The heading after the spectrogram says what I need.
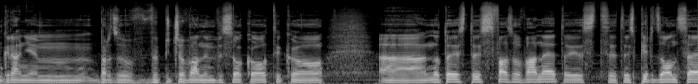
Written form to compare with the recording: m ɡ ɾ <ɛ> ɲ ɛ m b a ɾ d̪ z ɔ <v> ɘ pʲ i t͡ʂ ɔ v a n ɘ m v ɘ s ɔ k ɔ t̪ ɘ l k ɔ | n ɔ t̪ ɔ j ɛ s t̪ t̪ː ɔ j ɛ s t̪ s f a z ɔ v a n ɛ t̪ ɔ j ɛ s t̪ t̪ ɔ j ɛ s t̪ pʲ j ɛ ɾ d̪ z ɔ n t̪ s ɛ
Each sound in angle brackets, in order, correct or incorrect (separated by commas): incorrect, correct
